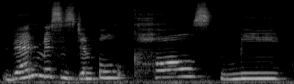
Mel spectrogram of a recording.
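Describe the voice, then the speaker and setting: A woman reading a children's story aloud as a storytime reader, expressively, with dramatic pauses and whispers. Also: sits high. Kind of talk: animated children's read-aloud.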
